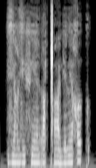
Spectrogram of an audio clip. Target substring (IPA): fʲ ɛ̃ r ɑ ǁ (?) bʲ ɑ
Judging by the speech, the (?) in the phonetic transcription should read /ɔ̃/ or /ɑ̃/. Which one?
ɑ̃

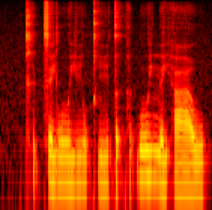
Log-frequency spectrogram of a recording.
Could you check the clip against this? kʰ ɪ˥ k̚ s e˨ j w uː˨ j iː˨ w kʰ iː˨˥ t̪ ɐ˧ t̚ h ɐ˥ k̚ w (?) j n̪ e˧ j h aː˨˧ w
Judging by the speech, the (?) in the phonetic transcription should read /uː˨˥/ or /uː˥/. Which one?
uː˥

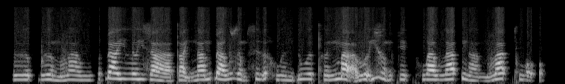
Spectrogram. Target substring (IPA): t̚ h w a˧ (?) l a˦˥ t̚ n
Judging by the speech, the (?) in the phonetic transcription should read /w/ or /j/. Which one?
w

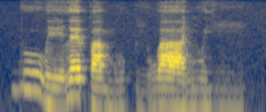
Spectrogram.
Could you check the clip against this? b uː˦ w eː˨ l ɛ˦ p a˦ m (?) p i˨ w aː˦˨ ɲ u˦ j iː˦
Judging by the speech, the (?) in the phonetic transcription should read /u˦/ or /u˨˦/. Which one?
u˨˦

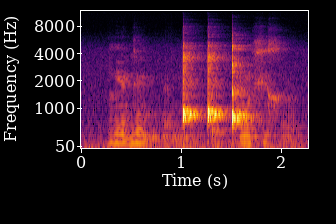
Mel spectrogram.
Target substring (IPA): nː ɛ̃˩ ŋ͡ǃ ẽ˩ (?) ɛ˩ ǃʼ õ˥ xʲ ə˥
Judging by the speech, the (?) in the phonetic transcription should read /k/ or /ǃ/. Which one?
ǃ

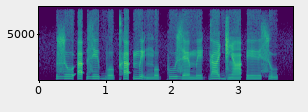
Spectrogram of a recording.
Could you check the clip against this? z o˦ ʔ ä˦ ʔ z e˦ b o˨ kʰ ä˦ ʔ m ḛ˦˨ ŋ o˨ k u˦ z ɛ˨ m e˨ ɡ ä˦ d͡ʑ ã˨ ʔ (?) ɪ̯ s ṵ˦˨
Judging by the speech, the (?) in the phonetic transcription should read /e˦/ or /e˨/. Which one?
e˦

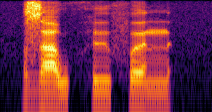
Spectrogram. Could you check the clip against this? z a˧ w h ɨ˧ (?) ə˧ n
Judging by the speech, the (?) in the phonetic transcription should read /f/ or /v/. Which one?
f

